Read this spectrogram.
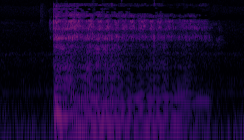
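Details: Small dog sleeping on his back: a single drawn-out, buzzing snore lasting about a second and a half; gentle snoring in sleep.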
